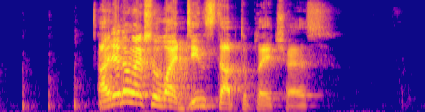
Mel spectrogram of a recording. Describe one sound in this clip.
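A young man speaks briefly and animatedly into a close microphone.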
